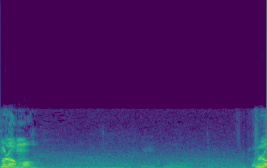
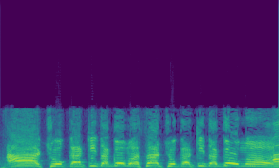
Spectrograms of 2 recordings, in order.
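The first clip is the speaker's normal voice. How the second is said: higher, projected bus tout's call; street-call demonstration; 4 semitones higher, slower than usual. Shown as a demonstration. Driver teaches new conductor the route call, calling out. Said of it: "Escúchame bien lo que te voy a decir".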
